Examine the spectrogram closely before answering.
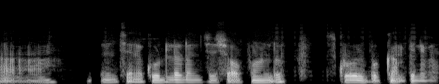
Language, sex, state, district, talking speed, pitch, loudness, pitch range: Tulu, male, Karnataka, Dakshina Kannada, 135 wpm, 100 Hz, -20 LUFS, 95-105 Hz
